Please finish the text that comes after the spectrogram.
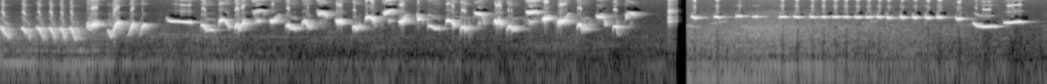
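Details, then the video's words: White-rumped shama song used to provoke other shamas to sing, full of mimicked phrases: quick stacked chips, then a busy run of varied slurred whistles, then a long high buzzy trill with sharp ticking notes, ending in whistles. "pancingan AMPUH ‼️ MURAI BATU manapun jadi NYAUT ikut GACOR BONGKAR MATERI ISIAN ¦ PANCINGAN MURAI"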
